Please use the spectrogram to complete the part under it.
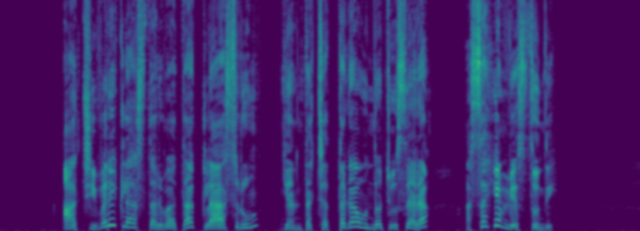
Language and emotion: Telugu, disgusted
